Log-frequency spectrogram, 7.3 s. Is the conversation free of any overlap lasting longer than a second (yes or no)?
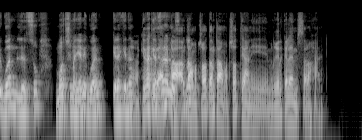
no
